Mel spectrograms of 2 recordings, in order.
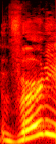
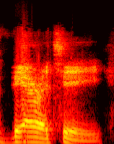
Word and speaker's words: Verity: Verdi is because of my accent. All right, and she for all the listeners out there, her name is Verity, and at one point I think she was like, I think he thinks like.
